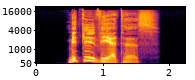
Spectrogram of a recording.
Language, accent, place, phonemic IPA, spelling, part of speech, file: German, Germany, Berlin, /ˈmɪtl̩vɛʁtəs/, Mittelwertes, noun, De-Mittelwertes.ogg
- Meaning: genitive of Mittelwert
